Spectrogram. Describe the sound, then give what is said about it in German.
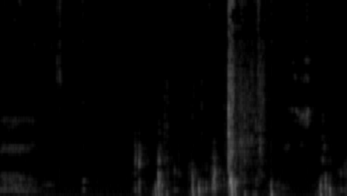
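A sip of a drink taken after a toast: a few soft, wet mouth clicks and slurping noises, faint and alone without talk. “Bevor ich jetzt loslege, nehme ich nur noch einen Schluck, weil sonst, bevor ich mir jetzt den Mund fusselig rede, brauche ich noch einen, brauche ich noch einen Drink. Prösterchen.”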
